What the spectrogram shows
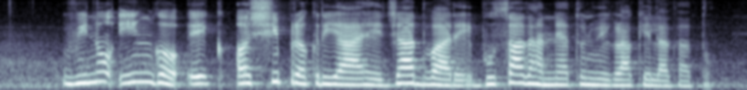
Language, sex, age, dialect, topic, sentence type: Marathi, female, 36-40, Northern Konkan, agriculture, statement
